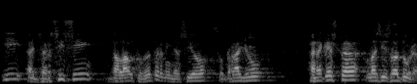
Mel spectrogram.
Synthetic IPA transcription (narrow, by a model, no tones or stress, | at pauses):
iəɡd͡ʒərsisiðəlawt̪uðət̪əɾminəsiosubraʎu | ənəkɛst̪ələʒizlət̪uɾə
